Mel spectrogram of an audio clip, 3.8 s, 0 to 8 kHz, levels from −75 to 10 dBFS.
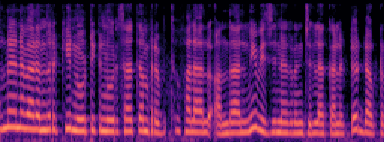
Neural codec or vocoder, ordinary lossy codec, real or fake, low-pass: codec, 16 kHz, 4 kbps, X-Codec, HuBERT features, trained on LibriSpeech; none; fake; 7.2 kHz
